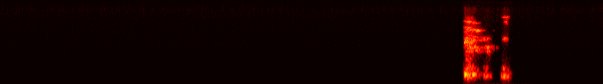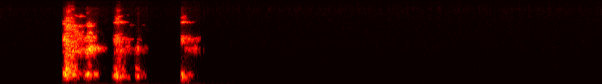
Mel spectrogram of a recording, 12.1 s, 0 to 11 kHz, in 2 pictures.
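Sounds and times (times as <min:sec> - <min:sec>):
person clearing throat: 0:04.6 - 0:05.2, 0:06.7 - 0:08.1
person coughing: 0:04.6 - 0:05.2, 0:06.7 - 0:08.1.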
